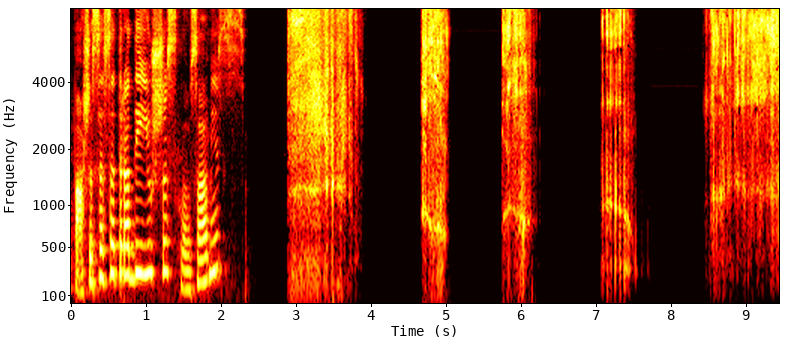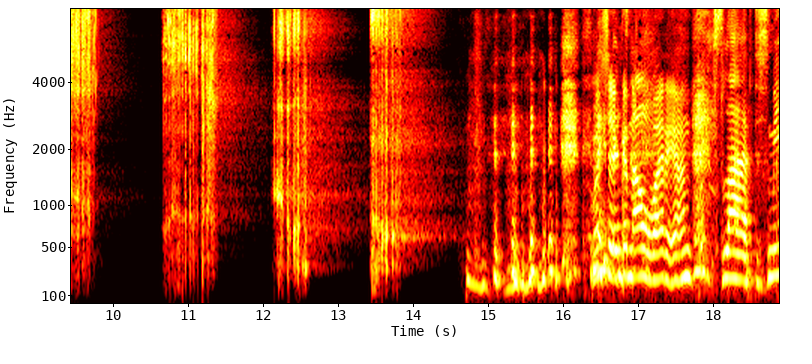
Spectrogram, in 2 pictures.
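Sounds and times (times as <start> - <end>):
speech: 0.0 - 2.4, 15.1 - 15.4, 16.6 - 18.8
someone eating crunchy potato chips: 2.9 - 4.0, 4.7 - 5.1, 5.8 - 6.3, 7.1 - 7.7, 8.4 - 14.2
laughter: 14.7 - 17.8.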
